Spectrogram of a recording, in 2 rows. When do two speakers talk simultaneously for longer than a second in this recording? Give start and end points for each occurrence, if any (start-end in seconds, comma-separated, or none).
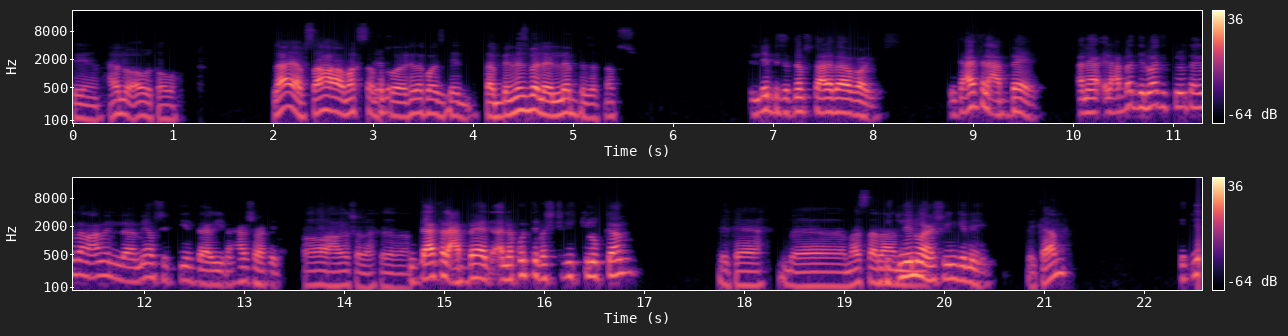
none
